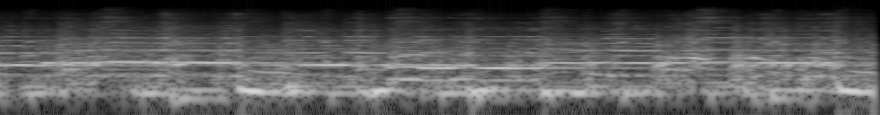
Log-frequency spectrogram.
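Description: Instrumental break in a live Haryanvi bhajan: a melody instrument plays a held tune that steps in pitch, over a steady percussion beat.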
